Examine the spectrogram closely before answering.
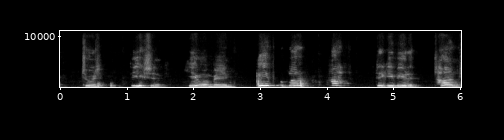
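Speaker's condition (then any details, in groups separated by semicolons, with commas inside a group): Cerebral palsy; wheelchair user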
